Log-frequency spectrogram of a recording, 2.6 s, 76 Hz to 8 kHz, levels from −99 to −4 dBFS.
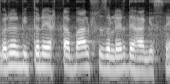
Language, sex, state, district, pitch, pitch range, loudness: Bengali, female, Assam, Hailakandi, 190 Hz, 180-200 Hz, -13 LUFS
